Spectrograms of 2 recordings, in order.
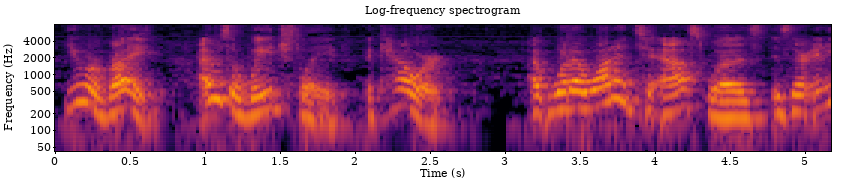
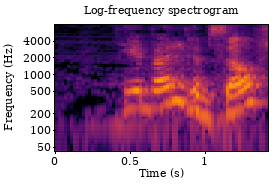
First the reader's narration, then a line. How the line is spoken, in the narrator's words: she said calmly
